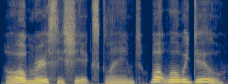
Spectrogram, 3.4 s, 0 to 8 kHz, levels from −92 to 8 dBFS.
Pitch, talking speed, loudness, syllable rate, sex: 180 Hz, 140 wpm, -15 LUFS, 3.6 syllables/s, female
